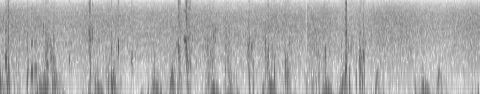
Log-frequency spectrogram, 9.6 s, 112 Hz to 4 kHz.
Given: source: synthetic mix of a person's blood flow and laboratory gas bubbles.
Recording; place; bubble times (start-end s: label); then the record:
Doppler ultrasound of blood flow; precordium
0.08-0.42 s: bubbles
0.52-0.77 s: bubbles
0.82-1.23 s: bubbles
1.36-1.42 s: bubbles
1.75-1.88 s: bubbles
2.10-2.41 s: bubbles
2.61-2.67 s: bubbles
3.06-3.12 s: bubbles
3.44-3.86 s: bubbles
4.08-4.34 s: bubbles
4.47-4.66 s: bubbles
4.92-5.11 s: bubbles
5.28-5.54 s: bubbles
5.68-5.85 s: bubbles
6.08-6.60 s: bubbles
6.81-7.32 s: bubbles
From the record:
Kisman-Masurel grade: 232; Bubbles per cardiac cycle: several, 3 to 8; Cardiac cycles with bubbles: 50 to 99%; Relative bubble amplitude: moderate (0.250 to 0.450); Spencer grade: 3 (all of the cardiac periods contain showers or single bubble signals, but not dominating or overriding the cardiac motion signals); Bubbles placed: anywhere in the cardiac cycle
